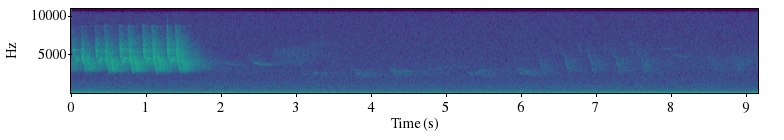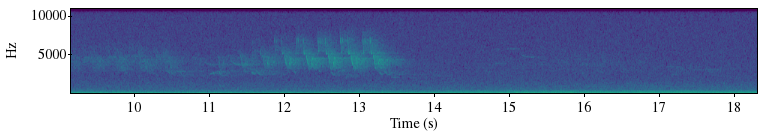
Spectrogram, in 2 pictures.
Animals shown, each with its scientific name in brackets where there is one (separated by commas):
Black-throated Blue Warbler (Setophaga caerulescens), Ovenbird (Seiurus aurocapilla), Black-throated Green Warbler (Setophaga virens), American Robin (Turdus migratorius)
